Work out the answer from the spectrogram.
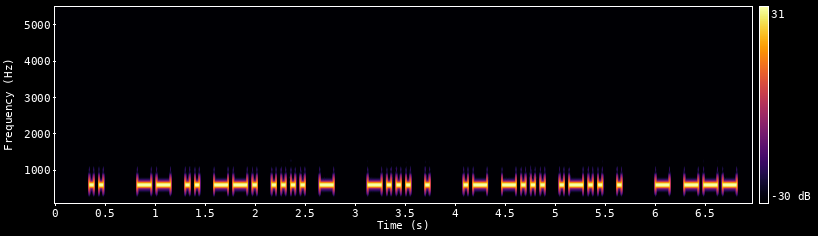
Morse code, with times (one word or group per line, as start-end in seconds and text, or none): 0.3-0.5 I
0.8-2.8 MIGHT
3.1-3.7 BE
4.1-5.7 ABLE
6.0-6.8 TO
